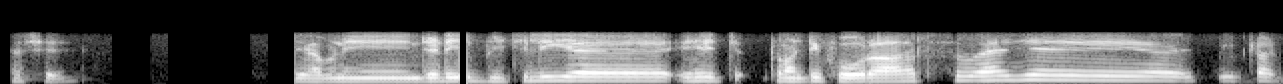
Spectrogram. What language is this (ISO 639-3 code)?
pan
